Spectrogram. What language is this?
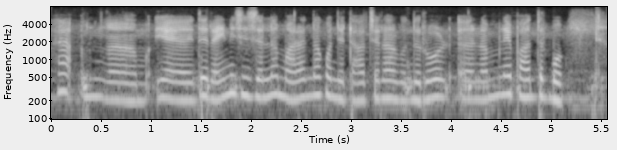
Tamil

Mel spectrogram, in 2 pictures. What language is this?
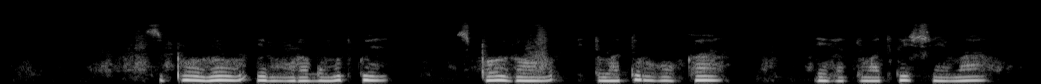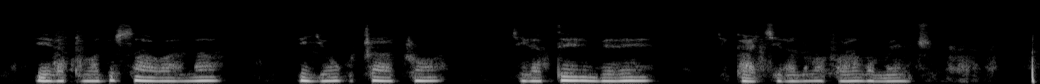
Kinyarwanda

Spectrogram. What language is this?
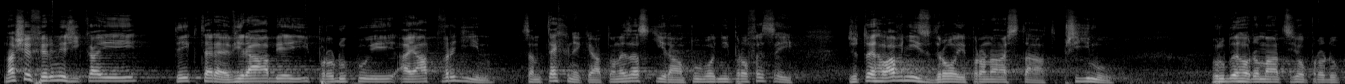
Czech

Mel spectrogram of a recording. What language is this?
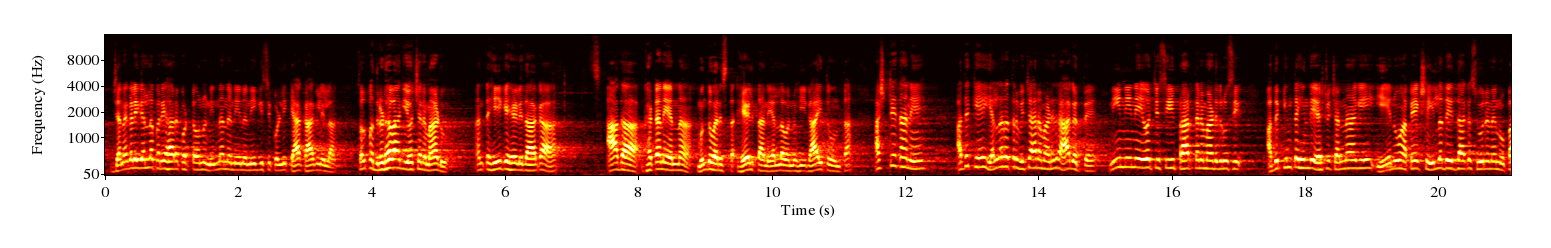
Kannada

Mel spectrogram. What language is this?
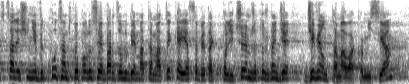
Polish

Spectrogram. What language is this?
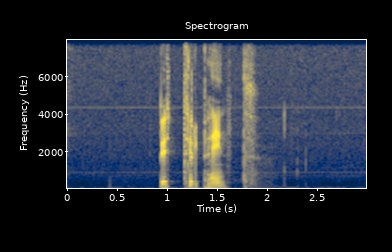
Norwegian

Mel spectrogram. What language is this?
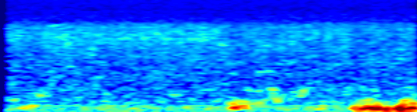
Uzbek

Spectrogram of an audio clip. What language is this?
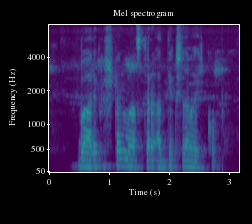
Malayalam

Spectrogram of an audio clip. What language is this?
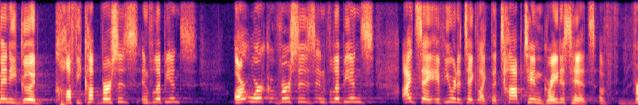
English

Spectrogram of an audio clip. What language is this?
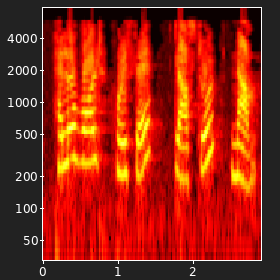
Assamese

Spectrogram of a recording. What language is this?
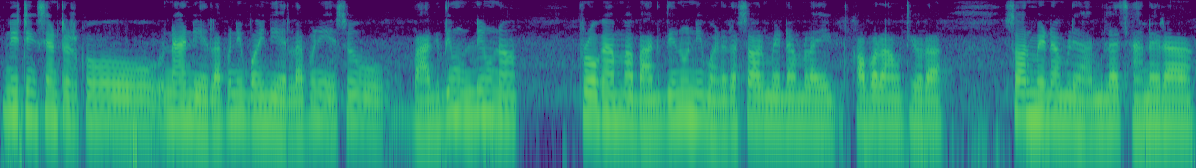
Nepali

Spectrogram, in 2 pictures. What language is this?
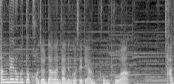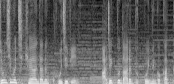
Korean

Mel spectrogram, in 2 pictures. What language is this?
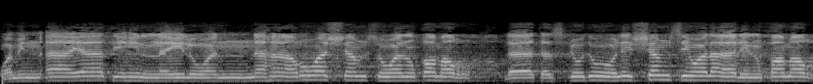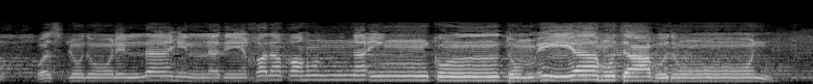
Arabic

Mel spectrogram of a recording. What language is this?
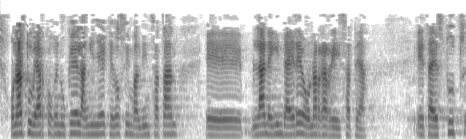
Basque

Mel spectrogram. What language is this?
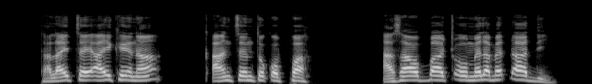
Dawro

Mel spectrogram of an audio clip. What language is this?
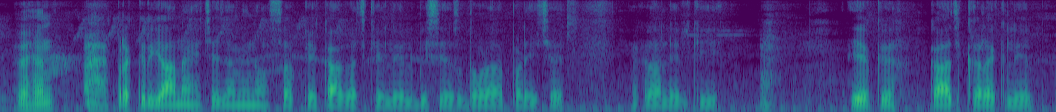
Maithili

